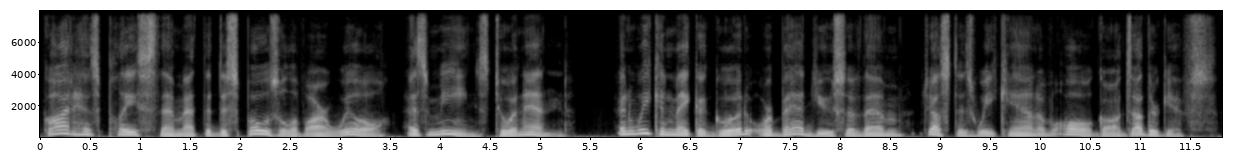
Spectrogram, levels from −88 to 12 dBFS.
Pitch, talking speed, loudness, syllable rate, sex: 145 Hz, 180 wpm, -16 LUFS, 3.6 syllables/s, male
